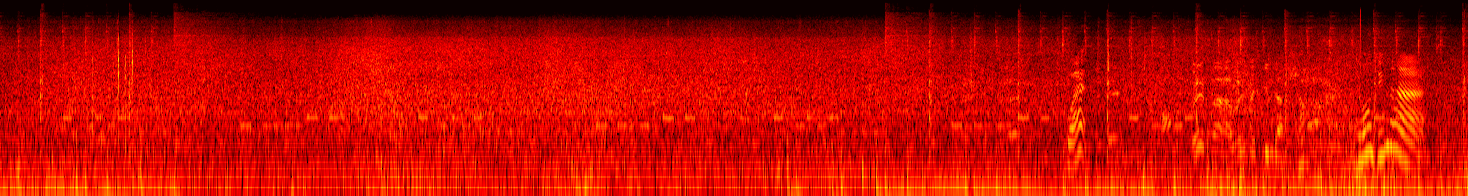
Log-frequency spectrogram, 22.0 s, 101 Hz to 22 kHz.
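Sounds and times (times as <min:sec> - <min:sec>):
wind rumbling on microphone: 0:00.0 - 0:22.0
ocean surf washing on shore: 0:00.8 - 0:14.6.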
